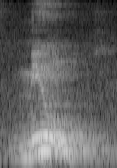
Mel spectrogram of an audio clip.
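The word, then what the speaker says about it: μ: Permeability के लिए ये जो सिंबल है इसको हम लोग बोलते हैं म्यू, MU, म्यू।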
